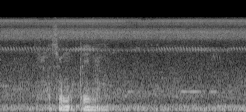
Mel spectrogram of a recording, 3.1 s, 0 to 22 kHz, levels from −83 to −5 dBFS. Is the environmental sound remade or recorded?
recorded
